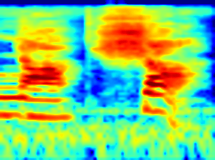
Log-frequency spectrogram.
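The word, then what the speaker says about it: נָשָׁא: It just has the dot on the other side. It's pronounced Nasha, and this does mean to deceive.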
